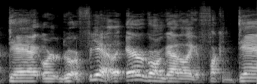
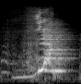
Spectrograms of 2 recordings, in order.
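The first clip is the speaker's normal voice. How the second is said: a very high, rising what; incredulous what. Real, not acted. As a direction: shoot it up in disbelief. Outraged at Gimli's choice.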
